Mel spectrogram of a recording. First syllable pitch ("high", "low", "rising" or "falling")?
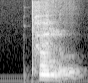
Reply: high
